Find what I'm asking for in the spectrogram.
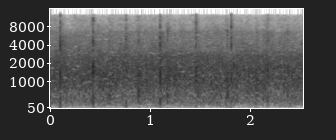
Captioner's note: applause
